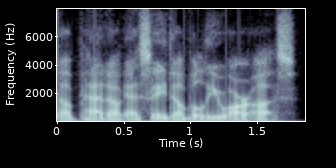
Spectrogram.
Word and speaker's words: Apatosaurus: giant plant eaters include the Apatosaurus pronounced up at esa WR us used to be called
